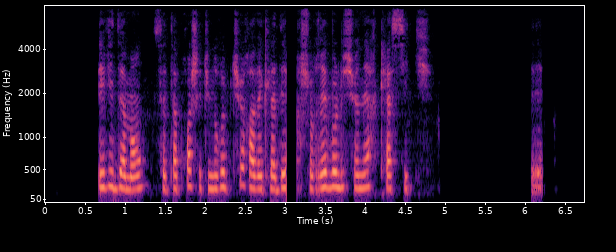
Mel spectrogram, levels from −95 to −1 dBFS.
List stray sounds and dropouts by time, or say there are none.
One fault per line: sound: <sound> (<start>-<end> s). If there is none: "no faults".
sound: dropout (3.0-3.1 s)
sound: laugh (6.1-6.2 s)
